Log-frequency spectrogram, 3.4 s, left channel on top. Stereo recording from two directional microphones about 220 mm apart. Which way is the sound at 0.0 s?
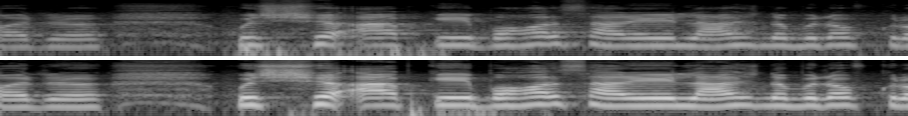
40° right (ahead or behind).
